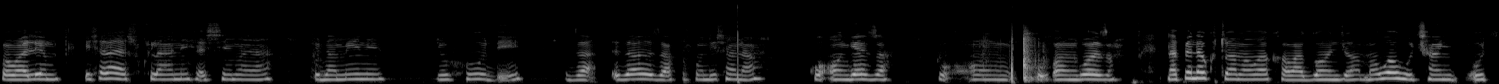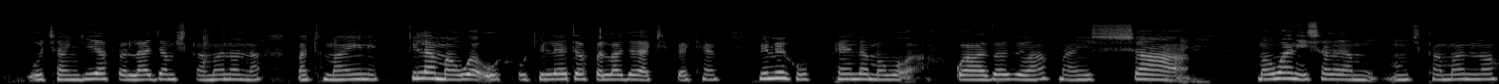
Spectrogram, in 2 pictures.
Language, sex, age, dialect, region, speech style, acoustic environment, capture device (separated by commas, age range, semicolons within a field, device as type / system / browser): Swahili, female, 18-24, Kenya - Nairobi Sheng-influenced, Kenya, tired, nature; people talking, mobile / Linux / Chrome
